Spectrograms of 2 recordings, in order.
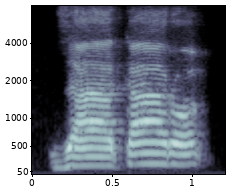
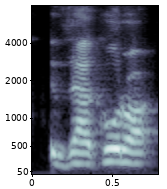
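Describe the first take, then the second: First: The vowel after the k is a. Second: The vowel after the k is u. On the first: The speaker calls it right. "Semuanya dibaca fathah" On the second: The speaker calls it wrong. "nggak boleh itu"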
